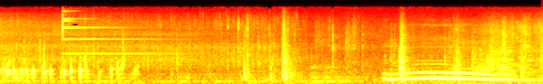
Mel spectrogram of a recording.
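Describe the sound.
A food hydrator machine rehydrating a pizza gives a bright chime-like ding near the start, then a loud, sustained whirring tone that rises slightly and slowly falls over the final seconds. Brief talk is heard early on.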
